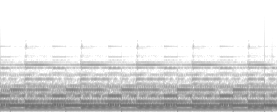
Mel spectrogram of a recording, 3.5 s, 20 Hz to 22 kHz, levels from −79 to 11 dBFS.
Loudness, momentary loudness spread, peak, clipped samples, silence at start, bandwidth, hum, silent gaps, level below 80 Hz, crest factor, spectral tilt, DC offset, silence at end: -31 LUFS; 1 LU; -20 dBFS; under 0.1%; 0 s; 5.2 kHz; none; none; -66 dBFS; 10 dB; -9 dB/octave; under 0.1%; 0 s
